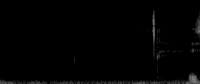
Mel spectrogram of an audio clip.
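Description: A short pause in a man's talk, with faint low rumble. A single sharp click comes about one and a half seconds in, then his voice starts again at the very end.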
